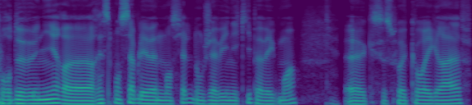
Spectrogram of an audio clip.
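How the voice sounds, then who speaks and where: Over a silent background on a very clean recording, a man with a fairly low pitch and a dark, mellow tone speaks at a fairly quick pace. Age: 20s. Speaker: podcast host and radio presenter. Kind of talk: casual solo podcast monologue. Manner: hesitant, many filler words.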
